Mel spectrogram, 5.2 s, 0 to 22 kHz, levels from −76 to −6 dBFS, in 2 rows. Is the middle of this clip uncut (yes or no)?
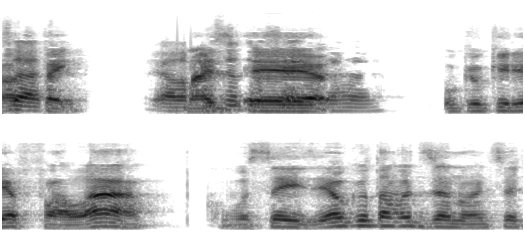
yes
